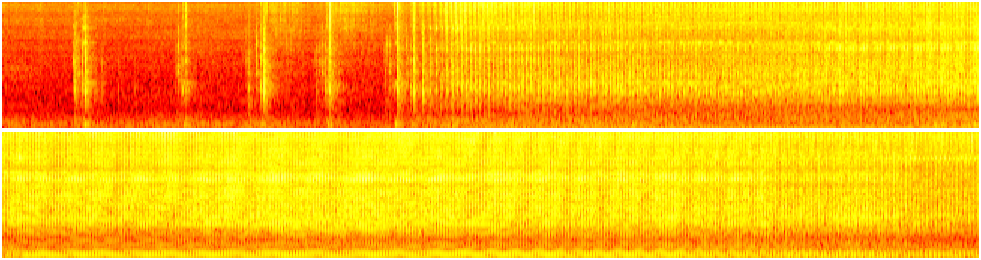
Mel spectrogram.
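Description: Small brass Opitec model steam engine with a single cylinder and flywheel: a few sharp clicks, then about four seconds in it starts running with a steady hiss and clatter of steam. About ten seconds in it gets louder, with a steady low running note.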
